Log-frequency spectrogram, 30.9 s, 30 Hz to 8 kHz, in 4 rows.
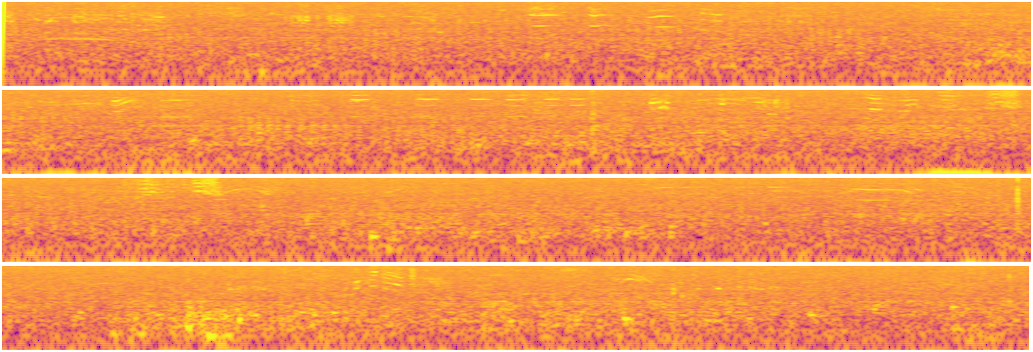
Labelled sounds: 3.9	5.1	Pacific white-sided dolphin, 2.8 to 3.5 kHz
8.9	9.2	Pacific white-sided dolphin, 3.8 to 4.2 kHz
16.9	17.1	Pacific white-sided dolphin, 2.6 to 3.4 kHz
20.3	20.8	Pacific white-sided dolphin, 3.9 to 4.3 kHz
21.8	22.3	Pacific white-sided dolphin, 1.7 to 3.8 kHz
27.7	28.0	Pacific white-sided dolphin, 3.0 to 3.4 kHz

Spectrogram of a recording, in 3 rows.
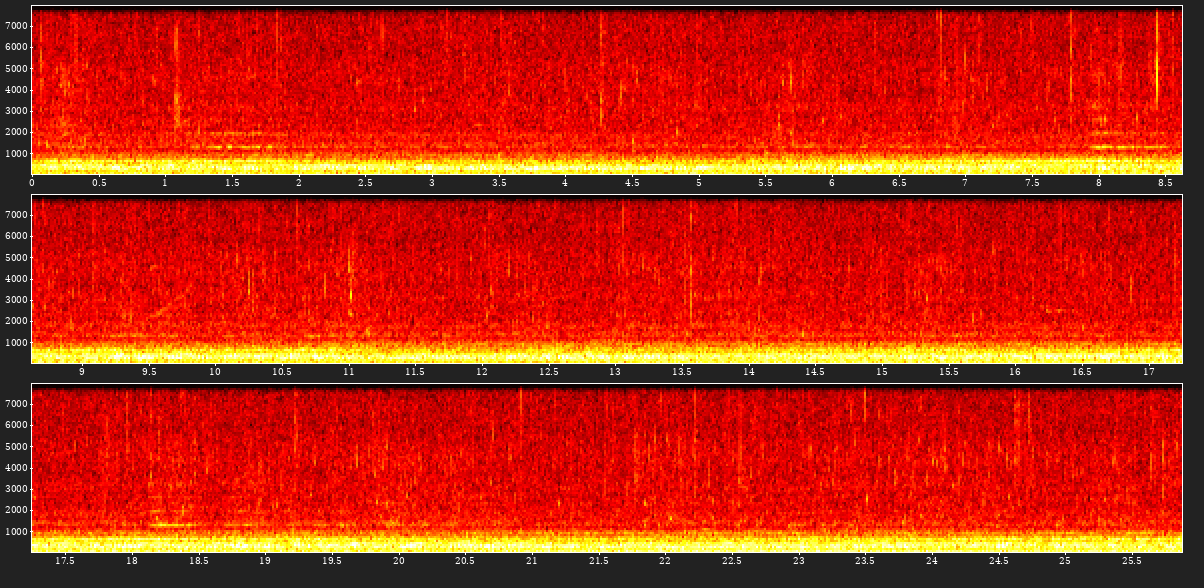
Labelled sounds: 1.3	1.6	vessel noise, 1.9 to 2.0 kHz
7.9	8.3	vessel noise, 1.2 to 2.0 kHz
18.1	18.5	vessel noise, 1.2 to 1.4 kHz

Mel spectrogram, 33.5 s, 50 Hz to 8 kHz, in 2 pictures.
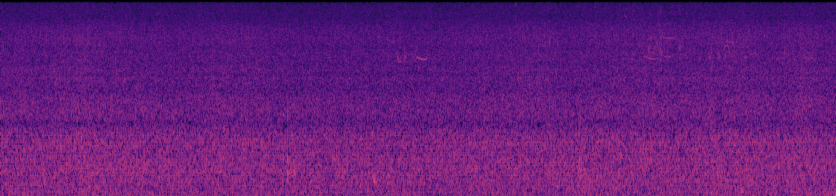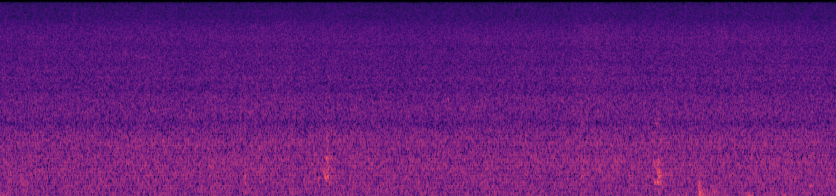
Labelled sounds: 8.3	8.6	Pacific white-sided dolphin, 3.1 to 3.3 kHz
12.9	13.5	Pacific white-sided dolphin, 3.1 to 4.5 kHz

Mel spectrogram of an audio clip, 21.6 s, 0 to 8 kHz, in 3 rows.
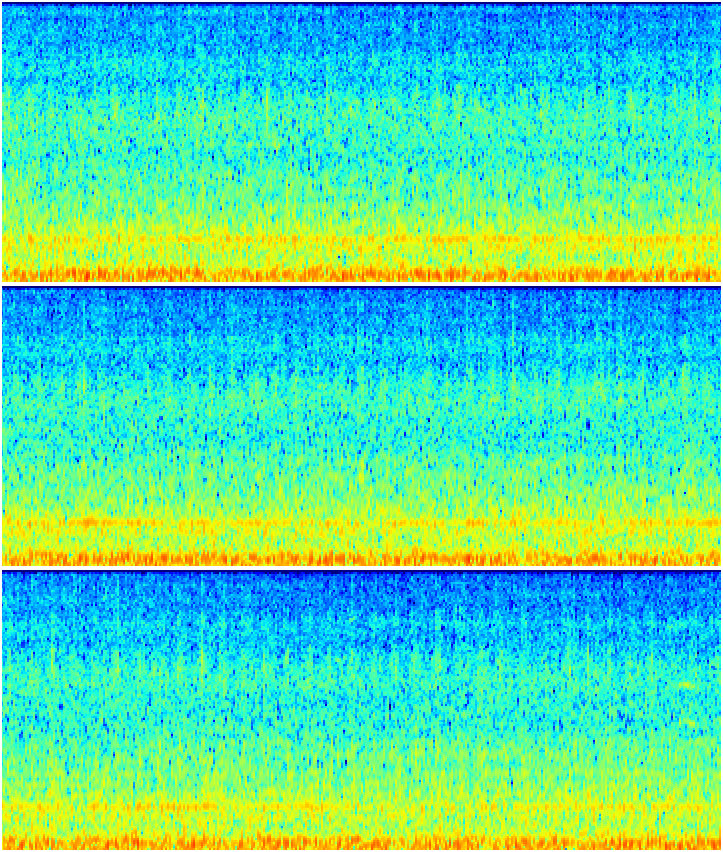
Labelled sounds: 21.0	21.5	killer whale, 0.59 to 2.9 kHz

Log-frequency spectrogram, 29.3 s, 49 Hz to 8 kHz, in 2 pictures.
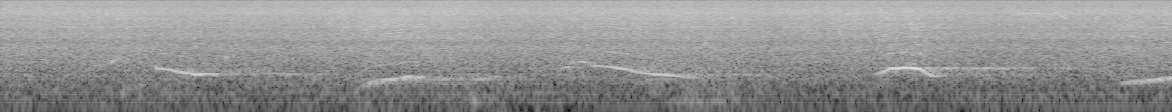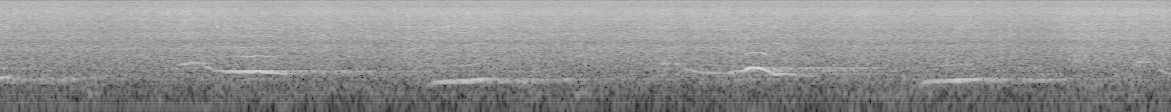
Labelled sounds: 12.6	13.0	Pacific white-sided dolphin, 4.2 to 4.5 kHz

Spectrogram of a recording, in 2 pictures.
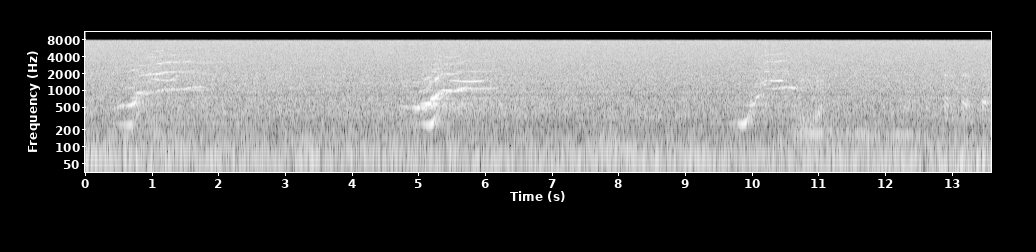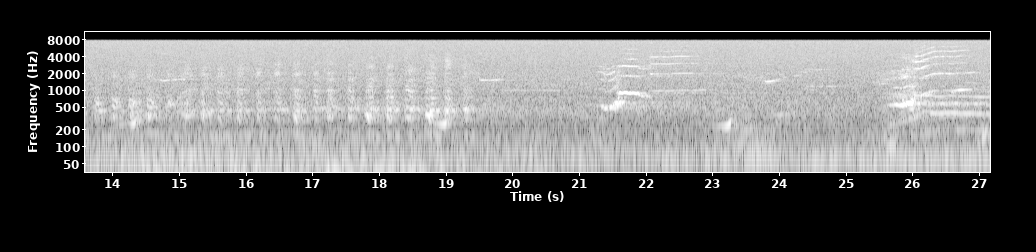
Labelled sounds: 0.8	1.8	humpback whale, 0.83 to 3.3 kHz
5.2	6.1	humpback whale, 0.80 to 4.1 kHz
10.1	10.7	humpback whale, 0.99 to 4.7 kHz
19.5	19.9	humpback whale, 1.4 to 1.6 kHz
21.3	22.8	humpback whale, 0.80 to 5.1 kHz
23.8	24.1	humpback whale, 1.3 to 1.6 kHz
24.4	24.7	humpback whale, 2.2 to 2.4 kHz
25.4	27.0	humpback whale, 0.80 to 6.1 kHz

